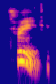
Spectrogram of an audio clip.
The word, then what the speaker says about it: tree: Sino que esa TR es igual a CHE. Tree. It's tree.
